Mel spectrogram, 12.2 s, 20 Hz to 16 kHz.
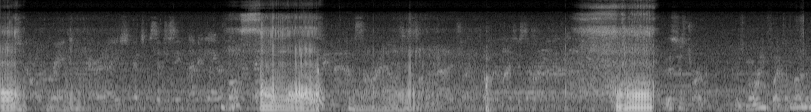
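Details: A sleeping pug snoring loudly: rattling snores with snorting catches, about 12 breaths a minute, with faint television talk behind.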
